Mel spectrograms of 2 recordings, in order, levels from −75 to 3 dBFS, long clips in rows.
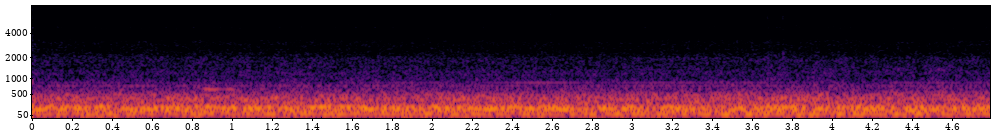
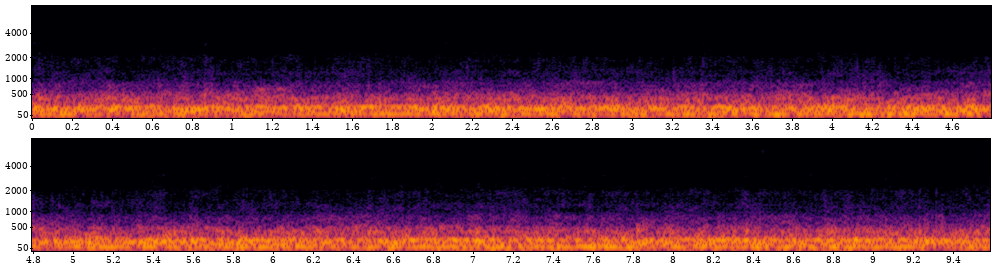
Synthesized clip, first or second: second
